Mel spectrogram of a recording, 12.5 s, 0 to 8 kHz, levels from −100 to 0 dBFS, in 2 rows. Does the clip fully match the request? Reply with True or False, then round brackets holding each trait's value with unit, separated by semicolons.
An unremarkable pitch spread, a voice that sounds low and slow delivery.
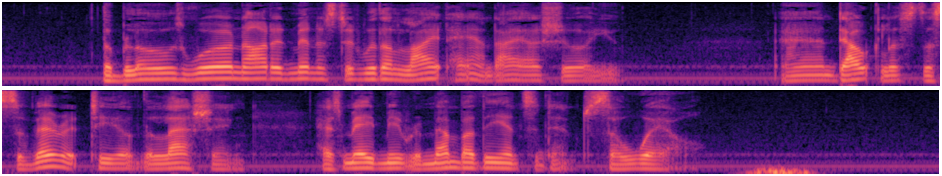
False (3.6 semitones; 145 Hz; 130 wpm)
